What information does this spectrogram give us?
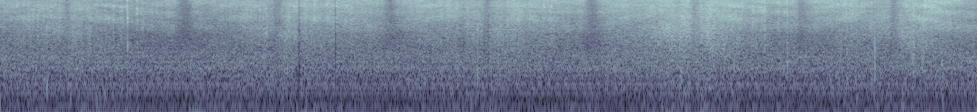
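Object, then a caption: Quilted nylon puffer jacket. Fingertips rub and scratch the padded sleeve of a black quilted nylon puffer jacket being worn. The result is a steady, dense rustling and scraping with a strong low, muffled rumble underneath, moving in a rhythmic back-and-forth pattern of strokes with no clear breaks between them.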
